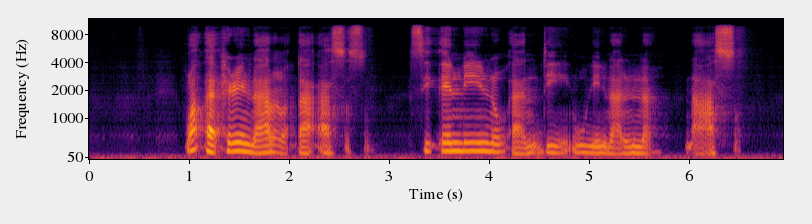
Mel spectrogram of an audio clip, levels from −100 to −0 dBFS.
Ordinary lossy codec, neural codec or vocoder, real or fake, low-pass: none; autoencoder, 22.05 kHz, a latent of 192 numbers a frame, VITS, trained on many speakers; fake; 9.9 kHz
